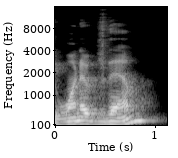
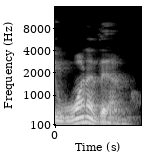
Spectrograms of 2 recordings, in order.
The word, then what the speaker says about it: one of them: three different pronunciations here I can say one of them pronounce everything one of them or I can eliminate the V sound in of and I can say one of them one of them was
